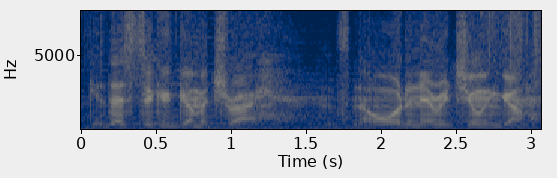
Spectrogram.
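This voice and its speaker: A man's voice: mid-range voice, sing-song, quick pace, rough recording. A man playing a playful, wry gadget tech on a spy team in a video game cutscene. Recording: music behind the voice.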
